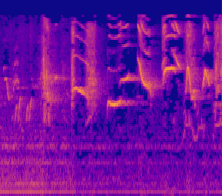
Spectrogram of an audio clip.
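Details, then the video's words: Oriental magpie-robin song meant to set other magpie-robins singing: a quick series of loud clear whistles, some upslurred, some falling, mixed with scratchy chirps, in short phrases nearly back to back. "SEKALI DENGAR KICAUAN KACER INI PASTI LANGSUNG GACOR"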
